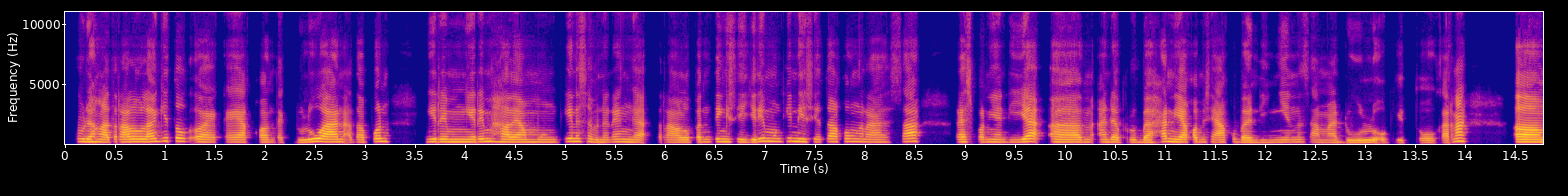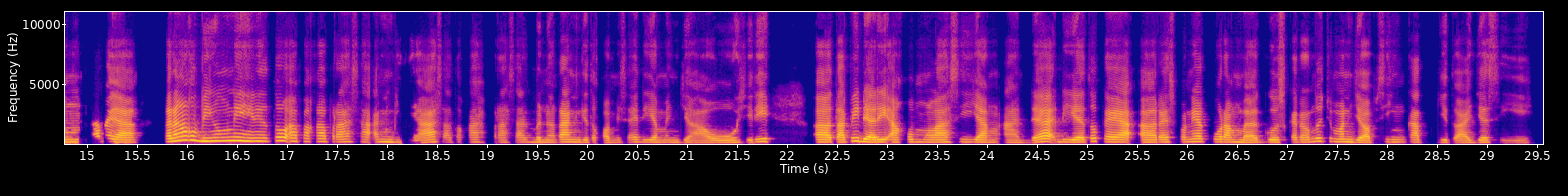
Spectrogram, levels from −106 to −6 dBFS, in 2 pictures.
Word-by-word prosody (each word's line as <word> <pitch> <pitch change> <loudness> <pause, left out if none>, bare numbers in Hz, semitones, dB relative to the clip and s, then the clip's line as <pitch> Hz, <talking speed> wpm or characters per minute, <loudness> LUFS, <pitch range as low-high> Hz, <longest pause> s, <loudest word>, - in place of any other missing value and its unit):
udah 220 -1 +3
nggak 195 -2 +2
terlalu 210 +1 +2
lagi 235 +4 +1
tuh, 260 -2 -1
eee, 195 -2 0
kayak 190 -1 -2
kontak 185 -1 -5
duluan, 210 +2 +5
ataupun 195 +5 -2 0.4
ngirim-ngirim 215 +1 0
hal 205 -1 +2
yang 195 0 +2
mungkin 200 +4 -4
sebenarnya 205 -3 -6
nggak 200 -3 -3
terlalu 185 -1 -2
penting 205 +3 -2
sih. 200 -2 -4
Jadi 195 +6 +1
mungkin 245 0 -4
di 230 - +2
situ 210 +1 -11
aku 225 +1 -1
ngerasa, 205 +4 -2 0.4
responnya 205 0 -3
dia, 215 +5 +3
mmm, 195 -1 +1
ada 200 -1 -2
perubahan 190 +4 -1
ya, 195 -2 +3
kalo 195 0 -3
misalnya 190 -1 -1
aku 215 - -13
bandingin 185 +1 -5
sama 175 -2 -8
dulu 170 +1 -2
gitu. 165 -1 -9
Karena, 175 +10 +2 0.5
mmm, 195 -1 +8
apa 230 +5 -3
ya, 190 -3 +6 0.4
karena 245 +4 +8
aku 345 - +6
bingung 275 +3 +3
nih, 300 -2 +5
ini 265 - +1
tuh 300 -1 +4
apakah 235 -2 -1
perasaan 210 -1 -3
bias 185 +1 -2
ataukah 190 0 -11
perasaan 185 0 -10
beneran 185 +2 0
gitu 180 -1 -6
kalo 170 0 -5
misalnya 185 +3 -9
dia 185 0 -2
menjauh. 165 -1 -4
Jadi, 180 +5 -3 0.5
eee, 195 -1 +7
tapi 195 +7 +3
dari 200 -2 +8
akumulasi 190 +1 -1
yang 180 -1 +1
ada 170 +7 +2
dia 190 -2 +2
tuh 250 - +1
kayak, 200 -3 +4
eee, 190 -1 +1
responnya 195 +3 -1
kurang 195 -3 +1
bagus, 185 +2 0
kadang 190 +1 -3
tuh 255 +2 0
cuman 215 -3 0
jawab 170 -3 +2
singkat, 190 0 -6 0.2
gitu 175 -2 -7
aja 165 +3 -2
sih. 160 -3 -19
195 Hz, 165 wpm, -21 LUFS, 185-215 Hz, 0.5 s, mmm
